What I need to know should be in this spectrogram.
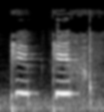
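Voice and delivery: high squeaky "Peep, peep"; high chick peeps. Acted. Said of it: "twin chicks".

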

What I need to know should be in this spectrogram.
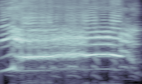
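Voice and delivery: put-on high, loud childish yell of frustration; yelling like a baby. Venting at the super who twisted it off in one go, high baby yell. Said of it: "Just yelling like a baby".

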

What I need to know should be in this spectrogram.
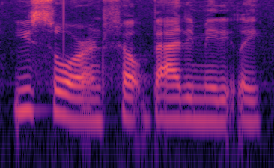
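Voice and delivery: usual speaking voice

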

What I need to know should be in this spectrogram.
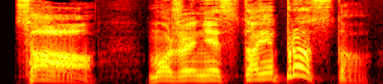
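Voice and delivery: belligerent retort. A narrator's reading. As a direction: throw it back combatively. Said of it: "odparł wojowniczy Natan". (wojownicza, głośna odpowiedź)

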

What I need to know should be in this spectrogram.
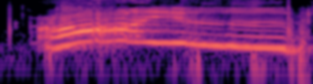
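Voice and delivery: sharp high "hayır"; a sudden jolt of alarm; alarmed cry. Real, not acted. Panic as character falls.

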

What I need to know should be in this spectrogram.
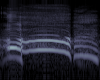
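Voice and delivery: very high, loud mock wail; long exasperated "oh!"; anguished cry. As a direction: howl in comic frustration. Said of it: "And you're like".

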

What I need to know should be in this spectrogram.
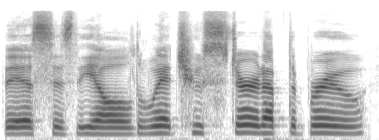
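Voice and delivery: ordinary delivery, nothing marked

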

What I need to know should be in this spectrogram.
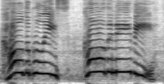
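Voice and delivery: loud, high-pitched cries for help; panicked shriek. A narrator's reading. Coach calls for help against the creature, shrieking. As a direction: raise the alarm at full pitch. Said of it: "shrieked the coach".

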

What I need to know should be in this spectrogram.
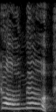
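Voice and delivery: high, loud mock wail; acted panicked yell. Boy just bitten by snake, yelling. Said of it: "I'm screaming and yelling".

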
